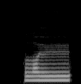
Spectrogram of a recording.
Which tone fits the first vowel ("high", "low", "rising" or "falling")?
high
